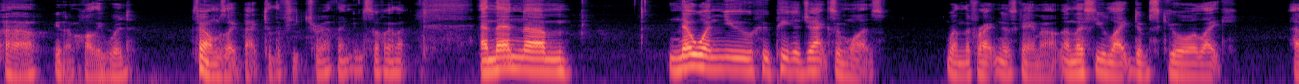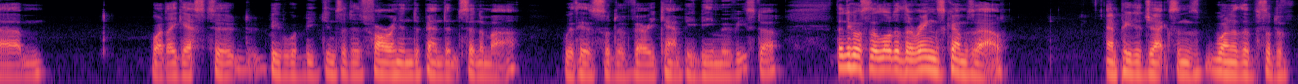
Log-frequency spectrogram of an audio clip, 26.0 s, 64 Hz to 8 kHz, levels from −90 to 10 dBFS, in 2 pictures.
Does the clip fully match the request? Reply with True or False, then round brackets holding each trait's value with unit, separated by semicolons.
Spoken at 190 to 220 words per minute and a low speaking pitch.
False (175 wpm; 120 Hz)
